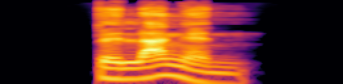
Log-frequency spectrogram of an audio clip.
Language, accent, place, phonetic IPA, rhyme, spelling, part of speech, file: German, Germany, Berlin, [bəˈlaŋən], -aŋən, Belangen, noun, De-Belangen.ogg
- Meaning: dative plural of Belang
